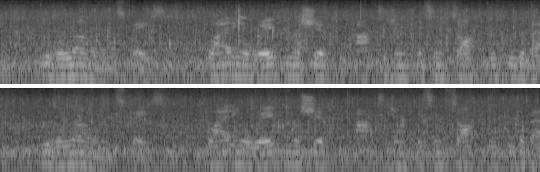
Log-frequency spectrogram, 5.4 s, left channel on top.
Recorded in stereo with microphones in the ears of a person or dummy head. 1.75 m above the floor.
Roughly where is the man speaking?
Centre.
